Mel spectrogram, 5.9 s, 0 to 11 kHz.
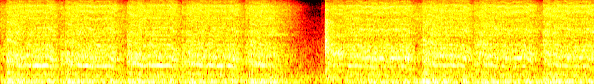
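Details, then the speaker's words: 1JZ-swapped RX7, first start after Radium fuel rail and fuel pressure regulator install, fuel pressure up and no leaks: engine catches with uneven stumbling pulses, sags, nearly dies; fires a couple times but won't keep running, cause unknown, kind of sounds like it wants to pop off. "Nope, something's not happy. Don't know what's going on here. Really not sure what's going on here. Kind of sounds like it wants to pop off. It fires a couple times and just doesn't want to run, so I don't understand what's going on."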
